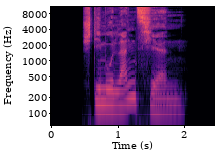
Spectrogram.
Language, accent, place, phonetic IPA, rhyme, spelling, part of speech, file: German, Germany, Berlin, [ʃtimuˈlant͡si̯ən], -ant͡si̯ən, Stimulanzien, noun, De-Stimulanzien.ogg
- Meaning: nominative/genitive/dative/accusative plural of Stimulans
